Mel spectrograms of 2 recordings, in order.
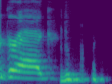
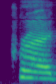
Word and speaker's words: Craig: Wait, Craig or Greg? Craig with a hard C.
